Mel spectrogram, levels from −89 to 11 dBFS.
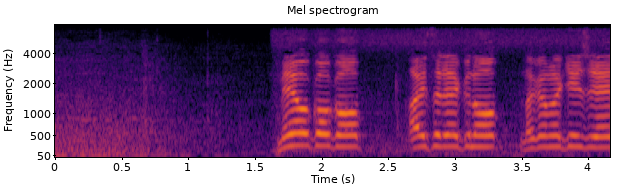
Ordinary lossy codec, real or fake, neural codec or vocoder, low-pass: none; real; none; 7.2 kHz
